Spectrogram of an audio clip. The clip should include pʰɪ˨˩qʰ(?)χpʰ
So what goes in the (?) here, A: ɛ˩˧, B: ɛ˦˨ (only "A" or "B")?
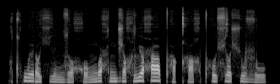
A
